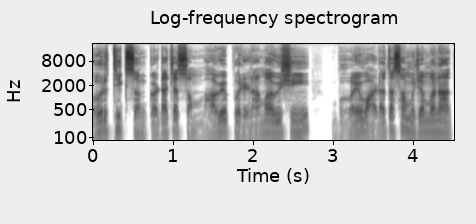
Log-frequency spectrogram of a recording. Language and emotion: Goan Konkani, fearful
